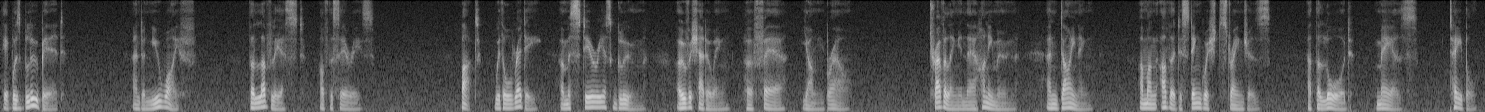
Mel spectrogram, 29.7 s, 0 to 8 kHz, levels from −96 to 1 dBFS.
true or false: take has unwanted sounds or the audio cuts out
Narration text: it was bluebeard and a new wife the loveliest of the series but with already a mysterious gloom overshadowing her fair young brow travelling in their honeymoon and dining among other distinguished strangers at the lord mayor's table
false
